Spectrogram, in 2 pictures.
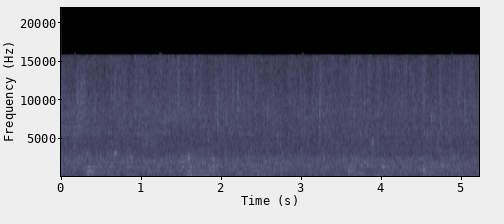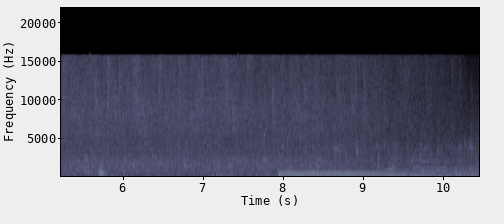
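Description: Shower water spraying steadily from an overhead rain showerhead onto the tiles and a person's wet hair. About eight seconds in a held tone comes in and steps up in pitch just before the end.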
